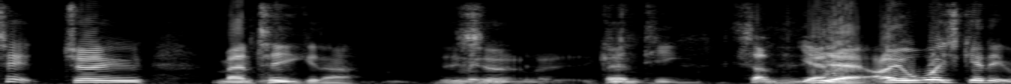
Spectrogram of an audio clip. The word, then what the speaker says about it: Mantegna: Joe, how do we say you pronounce it? Joe Mantegna.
